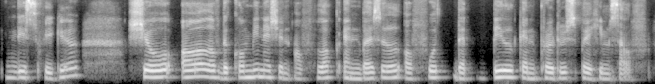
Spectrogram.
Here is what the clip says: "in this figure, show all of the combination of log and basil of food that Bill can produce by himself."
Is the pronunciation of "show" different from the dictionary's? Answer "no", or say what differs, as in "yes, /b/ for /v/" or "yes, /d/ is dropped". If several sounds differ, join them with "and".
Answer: no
